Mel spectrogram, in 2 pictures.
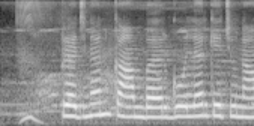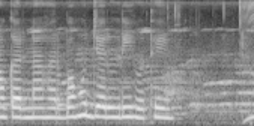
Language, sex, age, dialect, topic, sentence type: Chhattisgarhi, female, 25-30, Central, agriculture, statement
